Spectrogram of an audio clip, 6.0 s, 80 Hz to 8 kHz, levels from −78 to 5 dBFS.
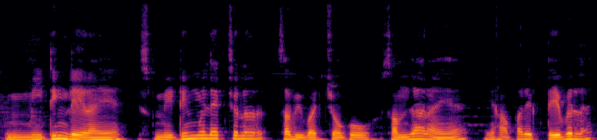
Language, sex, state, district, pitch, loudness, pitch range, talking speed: Hindi, male, Madhya Pradesh, Bhopal, 130 Hz, -15 LUFS, 125-160 Hz, 190 wpm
